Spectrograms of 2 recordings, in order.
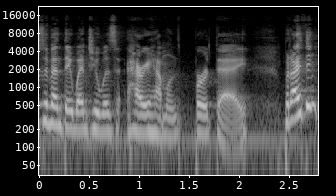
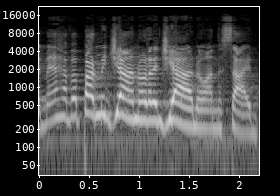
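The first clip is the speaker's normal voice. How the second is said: Italian accent; 4 semitones higher, 6 dB louder than usual. Shown as a demonstration. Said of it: "But I will say".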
